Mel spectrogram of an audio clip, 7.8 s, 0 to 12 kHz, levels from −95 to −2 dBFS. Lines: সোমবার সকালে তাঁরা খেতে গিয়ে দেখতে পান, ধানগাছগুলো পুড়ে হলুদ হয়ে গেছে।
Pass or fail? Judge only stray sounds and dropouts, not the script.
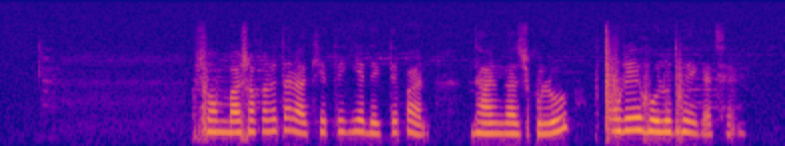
pass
